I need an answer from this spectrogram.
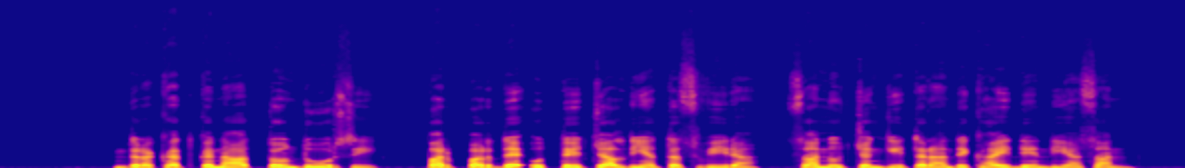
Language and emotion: Punjabi, neutral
